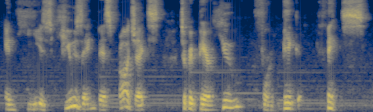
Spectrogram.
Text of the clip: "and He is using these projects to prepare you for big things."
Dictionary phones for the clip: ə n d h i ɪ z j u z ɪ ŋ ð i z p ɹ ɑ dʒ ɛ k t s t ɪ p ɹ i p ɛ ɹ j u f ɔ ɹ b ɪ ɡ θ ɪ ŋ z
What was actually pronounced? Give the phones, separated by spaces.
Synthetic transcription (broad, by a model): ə n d h i ɪ z j u z ɪ ŋ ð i s p ɹ ɑ dʒ ɛ k t s t ɪ p ɹ i p ɛ ɹ j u f ɔ ɹ b ɪ ɡ θ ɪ ŋ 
